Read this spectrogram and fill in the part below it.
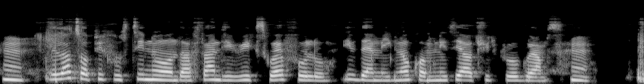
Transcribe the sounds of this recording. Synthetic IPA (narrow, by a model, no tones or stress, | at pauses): hm̩elɔtɔvpipulstilnoɔ̃ndastãnddiɹikswɛfoloifdɛmiɡnɔkɔmjunitiatɹitpɹoɡɹãmsh̩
